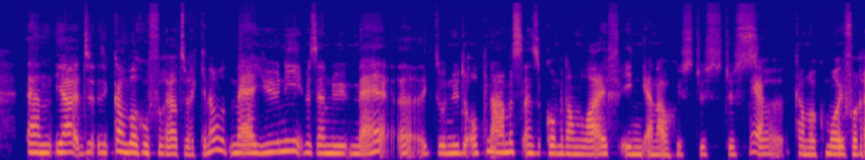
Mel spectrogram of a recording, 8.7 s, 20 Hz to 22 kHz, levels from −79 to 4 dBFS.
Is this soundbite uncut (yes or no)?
no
